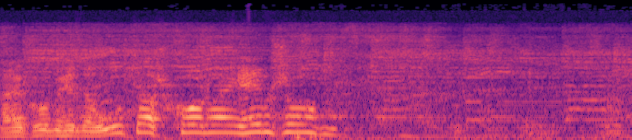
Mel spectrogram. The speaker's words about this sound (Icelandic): Hér er verið að púsa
